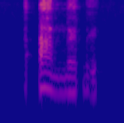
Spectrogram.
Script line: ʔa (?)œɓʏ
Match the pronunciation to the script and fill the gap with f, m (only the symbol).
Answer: m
